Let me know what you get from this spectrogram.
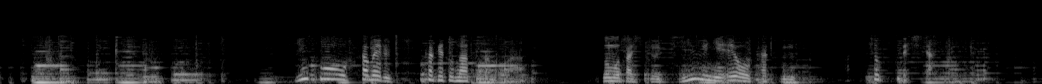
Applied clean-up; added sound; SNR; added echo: neural mask model RNNoise.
